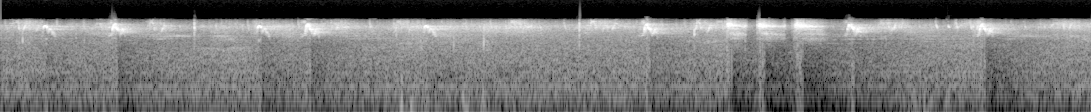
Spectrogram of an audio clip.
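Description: Small birds chirping over and over, short high chirps all through, with a few soft knocks of handling noise about midway.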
